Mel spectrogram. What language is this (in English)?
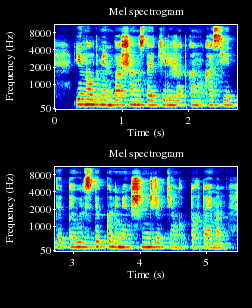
Kazakh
